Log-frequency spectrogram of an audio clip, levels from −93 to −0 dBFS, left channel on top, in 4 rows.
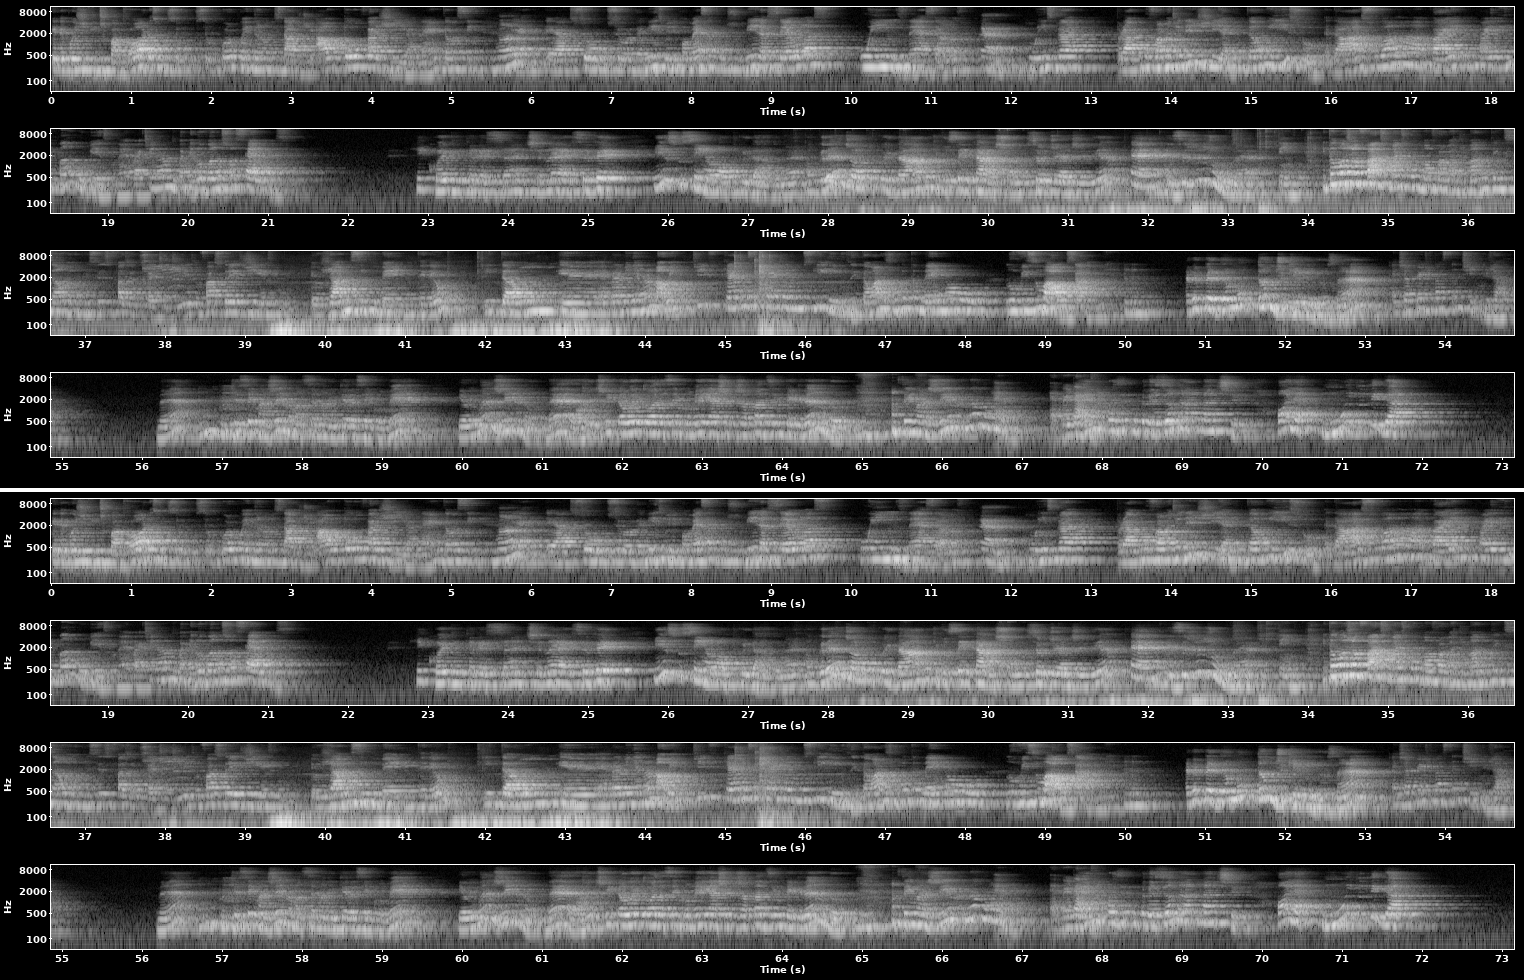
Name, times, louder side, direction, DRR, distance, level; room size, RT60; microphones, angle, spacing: voice 1, 0.0-5.3 5.7-9.6 10.1-11.4 11.7-12.8 13.3-21.1 32.2-32.4 33.6-39.3 39.8-41.5 42.0-48.2 48.5-50.2 53.3-54.8 56.7-57.2 61.4-61.6 64.9-65.4 66.6-66.8 67.3-67.8, left 1 dB, 10° left, -5 dB, 0.7 m, -26 dB
voice 2, 5.5-5.9 11.6-11.9 22.9-25.6 25.8-33.3 50.8-53.0 56.2-56.5 57.1-59.4 60.0-64.8 65.5-66.8 67.7-71.7, equal, 15° right, -6 dB, 0.3 m, -25 dB
Keys jangling, 27.4-46.5, equal, 50° left, 0.6 m, -27 dB
5.0 x 2.1 x 2.8 m, 1.4 s
head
